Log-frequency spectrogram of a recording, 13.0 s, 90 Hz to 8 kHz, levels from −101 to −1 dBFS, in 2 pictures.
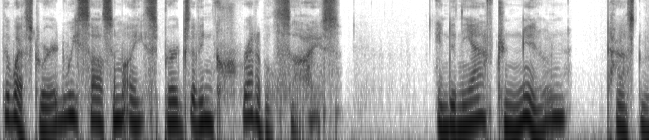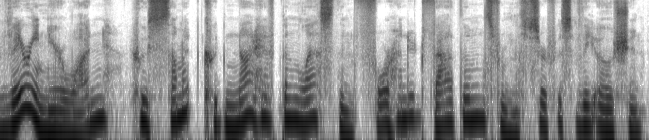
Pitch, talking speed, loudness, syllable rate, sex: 150 Hz, 160 wpm, -19 LUFS, 4.6 syllables/s, male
